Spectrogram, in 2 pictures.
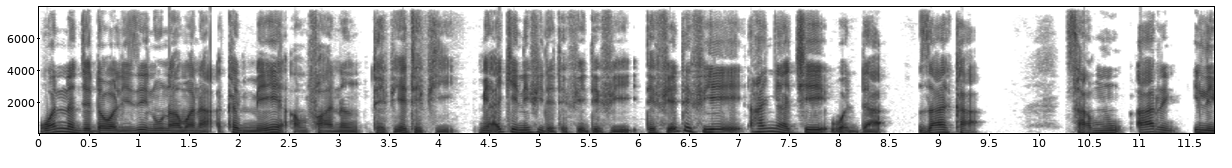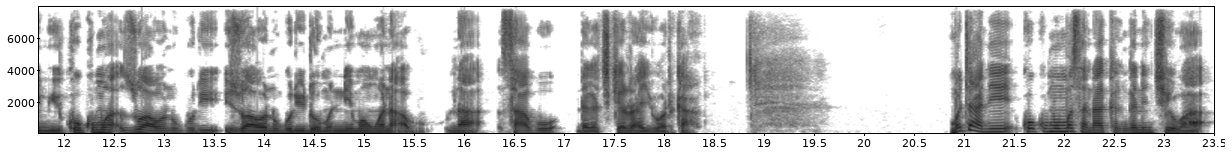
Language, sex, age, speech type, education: Hausa, male, 15-29, spontaneous, primary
